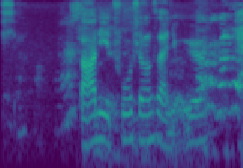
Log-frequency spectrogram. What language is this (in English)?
Chinese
